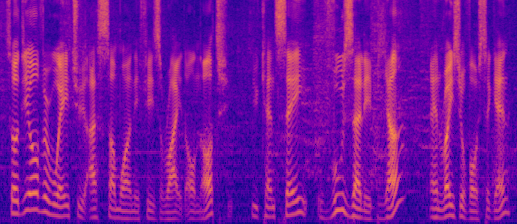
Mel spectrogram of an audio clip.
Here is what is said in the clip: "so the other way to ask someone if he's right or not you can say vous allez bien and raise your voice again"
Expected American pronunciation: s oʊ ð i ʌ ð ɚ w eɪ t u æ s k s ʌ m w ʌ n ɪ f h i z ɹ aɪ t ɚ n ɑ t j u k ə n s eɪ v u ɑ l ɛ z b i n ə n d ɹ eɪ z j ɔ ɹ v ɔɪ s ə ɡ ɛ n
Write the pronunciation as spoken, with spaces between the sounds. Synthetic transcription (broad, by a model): s oʊ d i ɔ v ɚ w eɪ t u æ s k s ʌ m w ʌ n ɪ f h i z ɹ aɪ t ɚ n ɑ t j u k ə n s eɪ v u ɑ l ɛ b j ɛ ə n ɹ eɪ z j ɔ v ɔɪ s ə ɡ ɛ n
